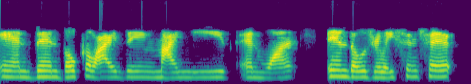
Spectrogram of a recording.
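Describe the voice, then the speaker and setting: Using a plain, everyday voice, a woman speaks at a fairly slow pace. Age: 20s. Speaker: listener leaving voicemail. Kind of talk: voicemail message. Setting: phone voicemail.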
